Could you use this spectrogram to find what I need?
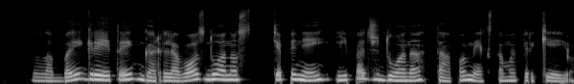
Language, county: Lithuanian, Panevėžys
